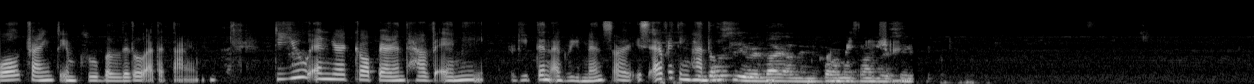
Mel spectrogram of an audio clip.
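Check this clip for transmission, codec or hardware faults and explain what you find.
Two faults stand out, both in the second half, heard over a band that stops at 8 kHz, which fits a G.722 call at 64 kbps.

Speech suppressed in double talk, 7.27 to 9.15 s: the talker's level collapses in pieces, as much as about 40 dB, for about a second and a half in total. The likely cause is an echo canceller that muted near-end speech while both sides talked. Unlike a network dropout, the cuts are gain dips, not glitches or repeated fragments.

Echo leak, 9.25 to 9.33 s: a faint copy of the voice, around 30 dB below it, returns 148 ms late, likely loudspeaker pickup the canceller failed to remove. Its fixed delay and brief scrap set it apart from room reverberation, which trails smoothly.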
